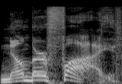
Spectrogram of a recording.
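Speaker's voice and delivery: big, deep put-on voice. Reading out a number on request, in a big, deep put-on voice. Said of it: "did you want to give me the big, deep voice? Yeah".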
